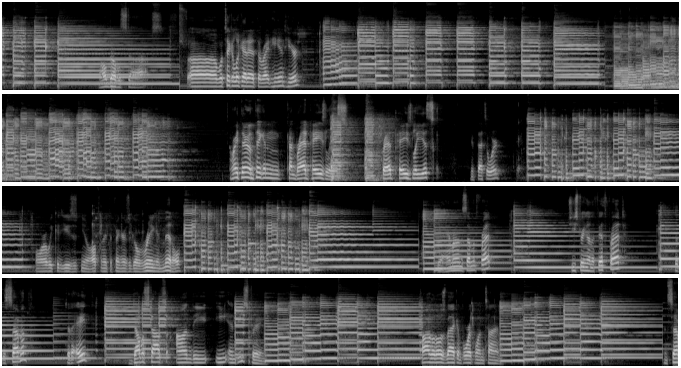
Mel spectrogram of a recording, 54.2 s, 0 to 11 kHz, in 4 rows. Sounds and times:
Bass guitar: 0.0s - 8.4s, 9.8s - 17.1s, 20.0s - 21.7s, 23.8s - 54.1s
Speech: 2.0s - 6.0s, 18.1s - 20.4s, 21.2s - 22.2s, 22.9s - 23.6s, 27.8s - 30.7s, 35.8s - 36.9s, 38.4s - 39.6s, 40.5s - 41.2s, 41.9s - 42.4s, 43.2s - 45.9s, 49.0s - 50.6s, 53.9s - 54.1s
Strum: 11.9s - 17.3s, 20.0s - 21.5s, 23.8s - 54.1s.

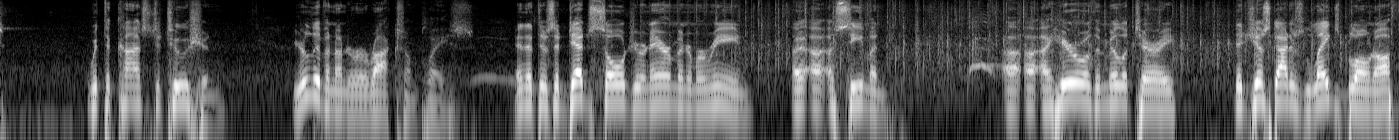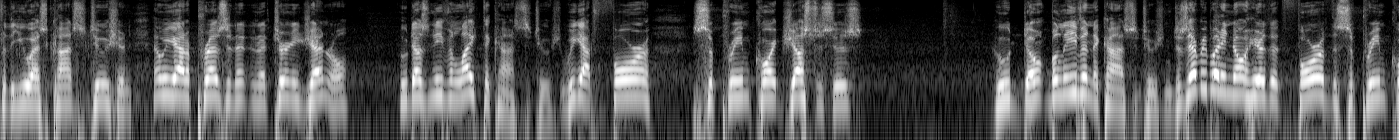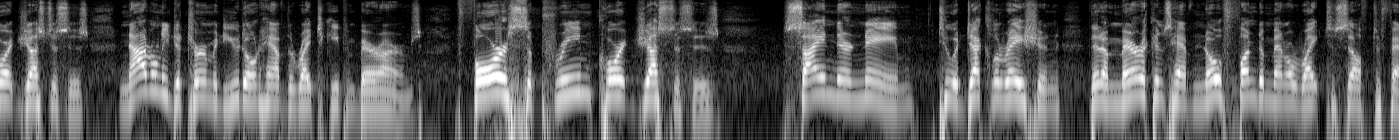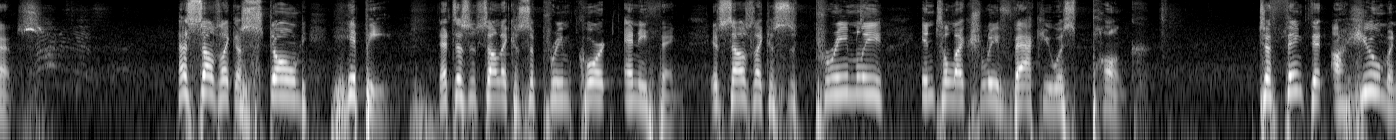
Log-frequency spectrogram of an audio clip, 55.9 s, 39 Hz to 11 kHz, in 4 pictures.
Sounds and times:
Speech: 0.9s - 2.2s, 2.9s - 8.9s, 10.0s - 11.8s, 12.4s - 22.6s, 23.9s - 35.2s, 35.8s - 53.5s, 54.6s - 55.9s.

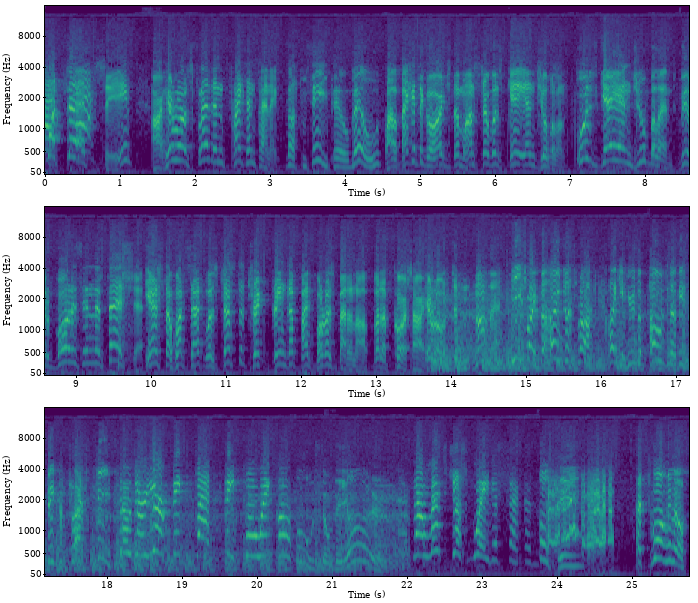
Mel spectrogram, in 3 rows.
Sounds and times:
Speech: 0.0s - 24.3s, 25.1s - 25.7s.

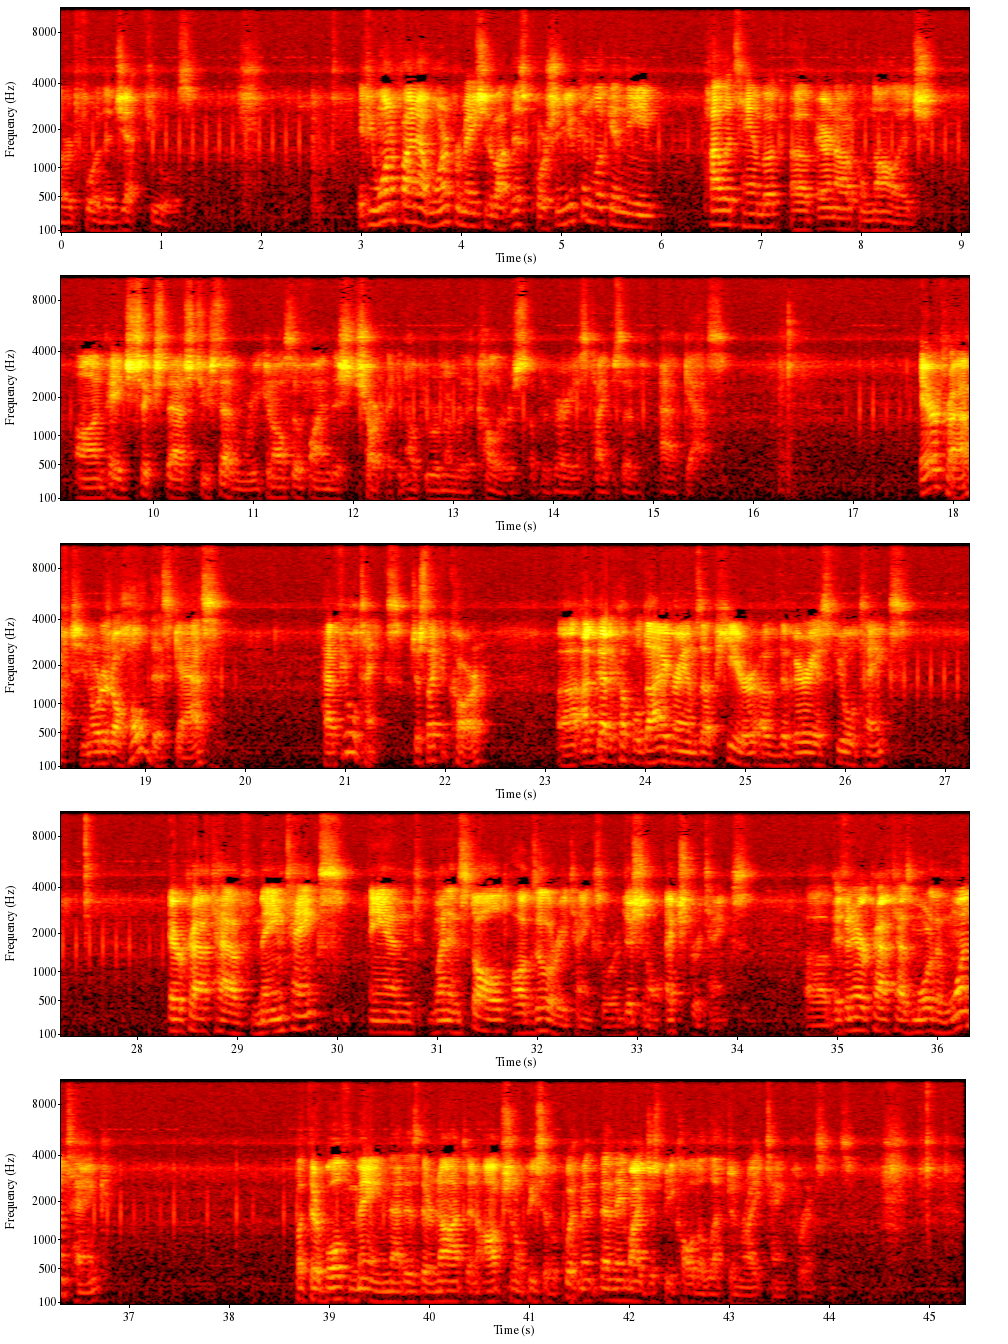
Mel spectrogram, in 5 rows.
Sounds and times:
Speech: 0.0s - 1.4s, 3.0s - 15.8s, 17.7s - 19.9s, 20.8s - 22.5s, 23.2s - 26.7s, 28.4s - 36.9s, 38.7s - 44.3s.

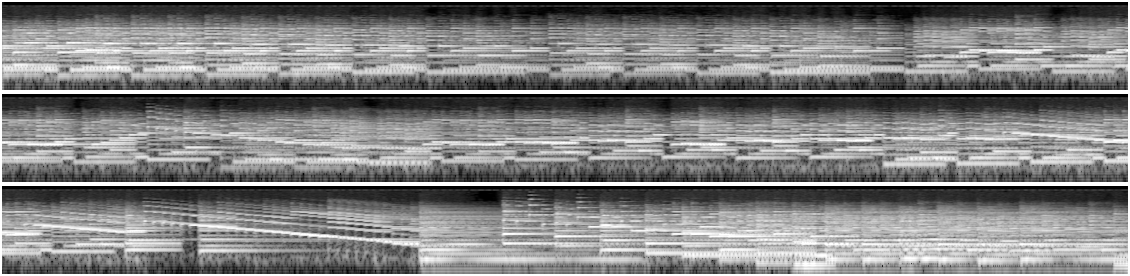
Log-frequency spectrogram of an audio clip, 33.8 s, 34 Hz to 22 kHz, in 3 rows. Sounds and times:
Music: 0.0s - 33.7s.

